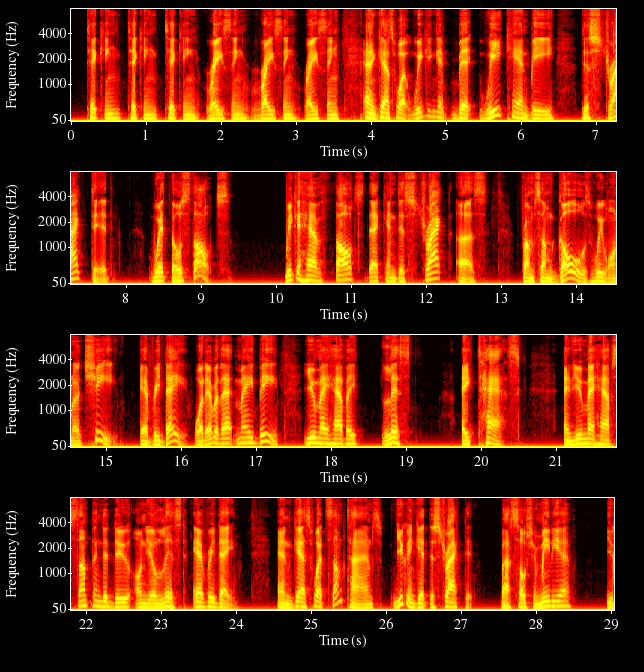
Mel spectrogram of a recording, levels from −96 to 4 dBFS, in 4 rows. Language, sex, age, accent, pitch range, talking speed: English, male, 50-69, American, 95-120 Hz, 150 wpm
